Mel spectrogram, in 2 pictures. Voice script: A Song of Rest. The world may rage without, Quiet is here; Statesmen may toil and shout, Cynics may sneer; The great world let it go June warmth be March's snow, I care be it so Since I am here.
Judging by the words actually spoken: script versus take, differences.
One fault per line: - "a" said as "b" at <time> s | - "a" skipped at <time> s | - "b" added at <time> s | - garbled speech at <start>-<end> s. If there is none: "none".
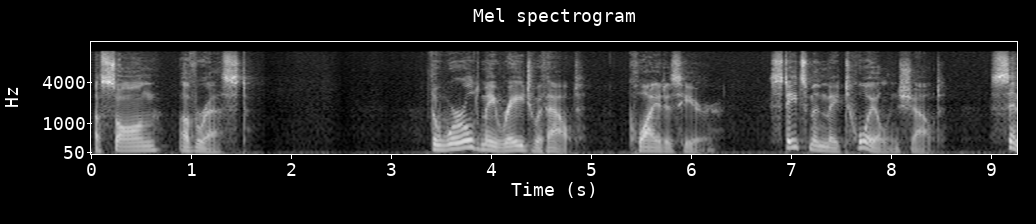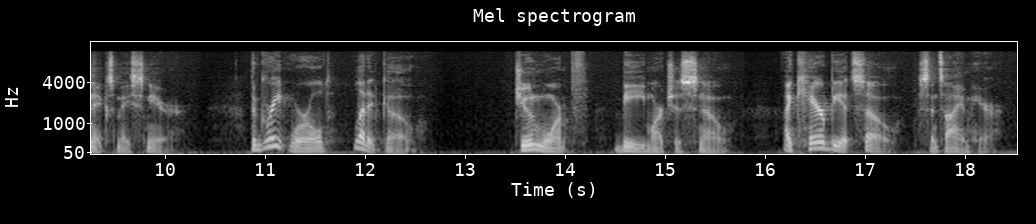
none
